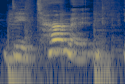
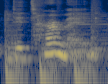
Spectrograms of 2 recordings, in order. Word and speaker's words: determined: Determinado, determined. You are very determined. I can tell that he's very determined. Is strong and determined. Determined. Não tenha medo de pronunciar cada etapa dessa palavra.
